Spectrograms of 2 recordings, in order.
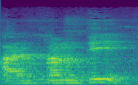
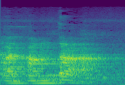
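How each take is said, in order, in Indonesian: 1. Kata itu diakhiri dengan vokal 'i'. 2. Kata itu diakhiri dengan vokal 'a'.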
